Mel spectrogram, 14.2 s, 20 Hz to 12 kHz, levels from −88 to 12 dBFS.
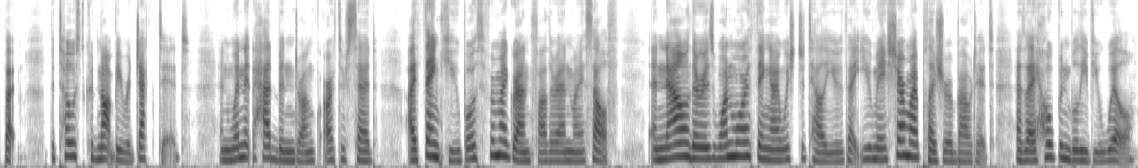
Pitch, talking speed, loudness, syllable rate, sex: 215 Hz, 215 wpm, -20 LUFS, 5.3 syllables/s, female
